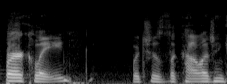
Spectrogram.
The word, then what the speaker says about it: Berkeley: And the British guy says Berkeley, I'm going to say Berkeley. Even though it's spelled like Berkeley, which is the college in California.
